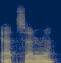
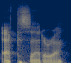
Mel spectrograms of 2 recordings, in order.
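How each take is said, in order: First: The first word is clearly said as et. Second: The first word is not said as et. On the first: The speaker calls it right. "Do say et cetera, et" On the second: The speaker calls it wrong. "Don't say"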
